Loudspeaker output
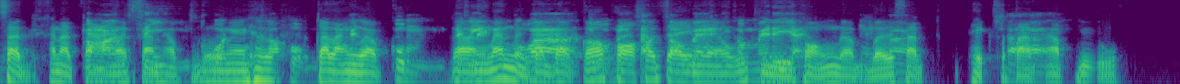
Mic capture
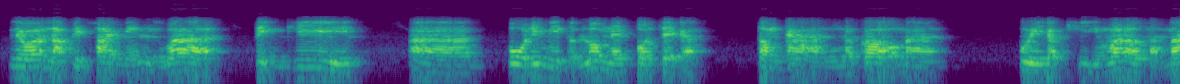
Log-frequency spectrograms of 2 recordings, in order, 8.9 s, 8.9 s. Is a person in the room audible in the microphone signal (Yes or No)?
Yes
